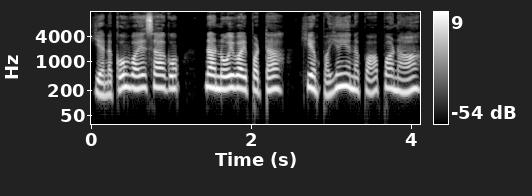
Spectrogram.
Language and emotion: Tamil, fearful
